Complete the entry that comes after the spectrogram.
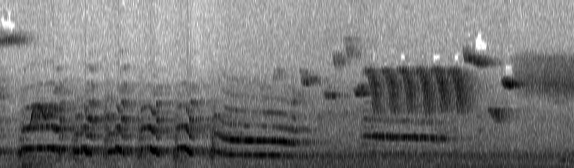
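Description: Birds singing: a run of sliding, falling notes in the first three seconds, then a fast high trill about four seconds in and a few high chirps, over a faint steady low hum.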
